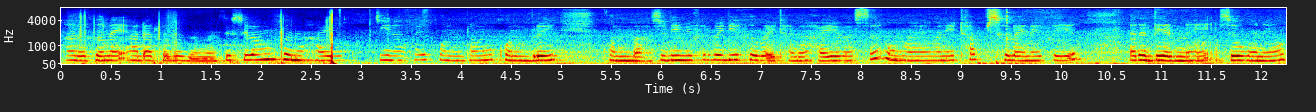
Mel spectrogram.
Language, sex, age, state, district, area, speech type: Bodo, female, 30-45, Assam, Kokrajhar, rural, spontaneous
